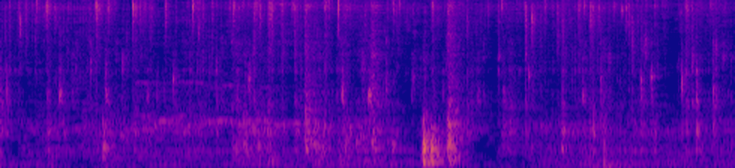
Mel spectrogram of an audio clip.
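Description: Burger patties frying in a pan with water in it, a continuous close hiss of sizzling with scattered pops and crackles, one louder spurt near the middle.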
